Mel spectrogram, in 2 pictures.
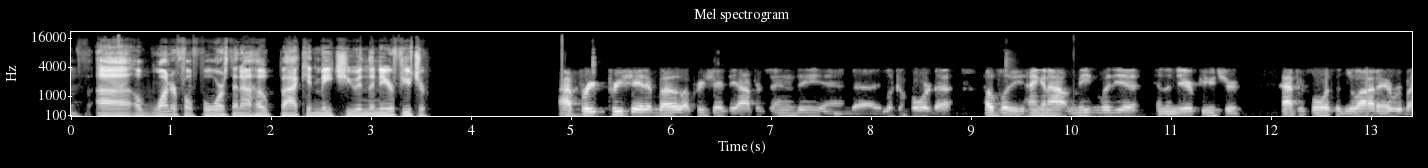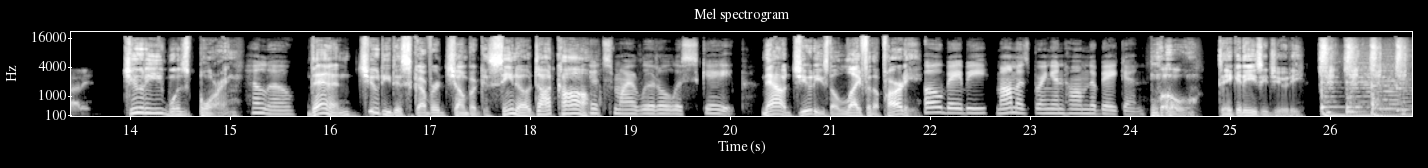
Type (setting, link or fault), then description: link, phone line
